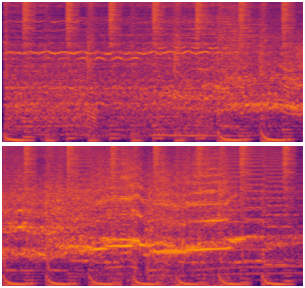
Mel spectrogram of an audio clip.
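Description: Electronic music with a steady kick-drum beat, over car tyres squealing as a car slides sideways. The squeal is loudest about four to five seconds in.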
